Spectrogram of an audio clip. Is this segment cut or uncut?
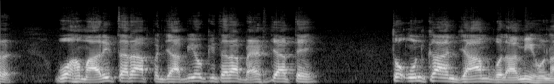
uncut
